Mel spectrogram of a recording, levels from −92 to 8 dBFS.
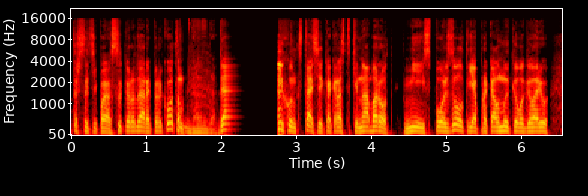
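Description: Just after "что типа суперудар апперкотом", short concealed packet loss smears the speech at 1.69–1.75, 1.75–1.81 and 1.93–1.96 s; each gap is bridged by continuing the sound, so it wobbles rather than goes quiet. From 2.04 to 2.76 s, a buzz continues the last sound, fades, then drops to roughly half a second of silence before "он кстати как". That points to a likely long network dropout, with the lost stretch never heard.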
